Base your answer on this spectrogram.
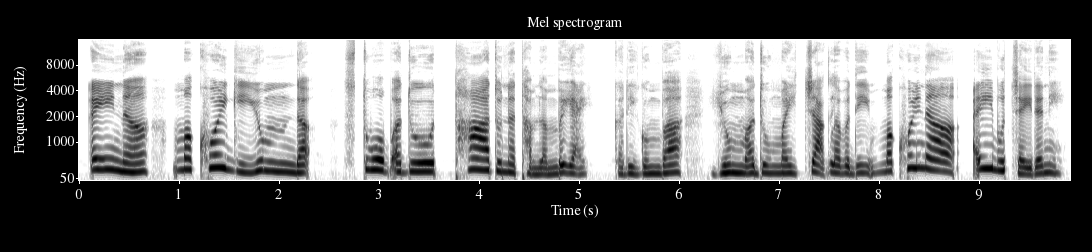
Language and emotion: Manipuri, fearful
